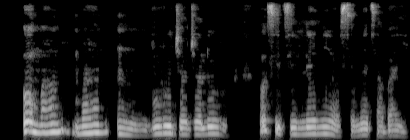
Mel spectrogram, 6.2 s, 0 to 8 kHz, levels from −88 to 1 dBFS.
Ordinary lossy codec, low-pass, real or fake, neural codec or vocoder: none; 7.2 kHz; real; none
